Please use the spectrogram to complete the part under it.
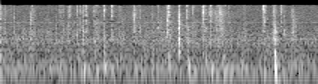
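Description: A few letters typed on a computer keyboard make faint, irregular clicks and taps that are spaced unevenly and stand out from a soft background hiss.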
